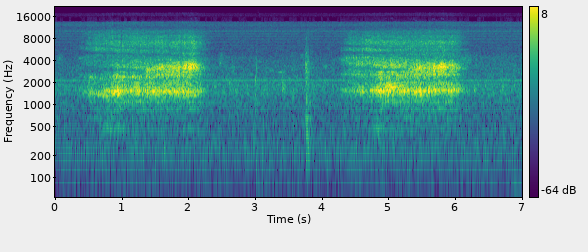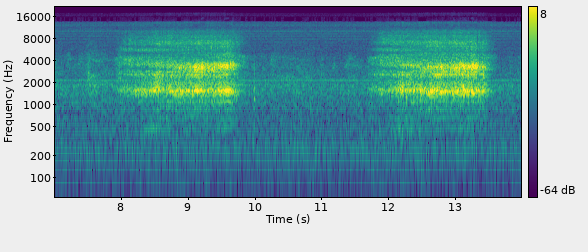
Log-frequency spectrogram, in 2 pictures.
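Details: A cousin sleeping on a couch snores loudly and regularly on each breath, about 16 breaths a minute.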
